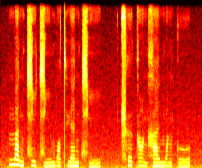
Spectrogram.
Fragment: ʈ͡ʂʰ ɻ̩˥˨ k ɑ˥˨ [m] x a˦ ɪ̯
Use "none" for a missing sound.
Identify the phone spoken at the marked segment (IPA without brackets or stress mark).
ŋ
